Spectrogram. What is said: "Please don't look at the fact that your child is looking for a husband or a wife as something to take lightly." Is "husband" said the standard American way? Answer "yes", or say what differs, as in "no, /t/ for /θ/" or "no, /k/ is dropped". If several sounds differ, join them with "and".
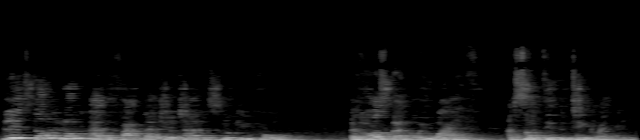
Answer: yes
